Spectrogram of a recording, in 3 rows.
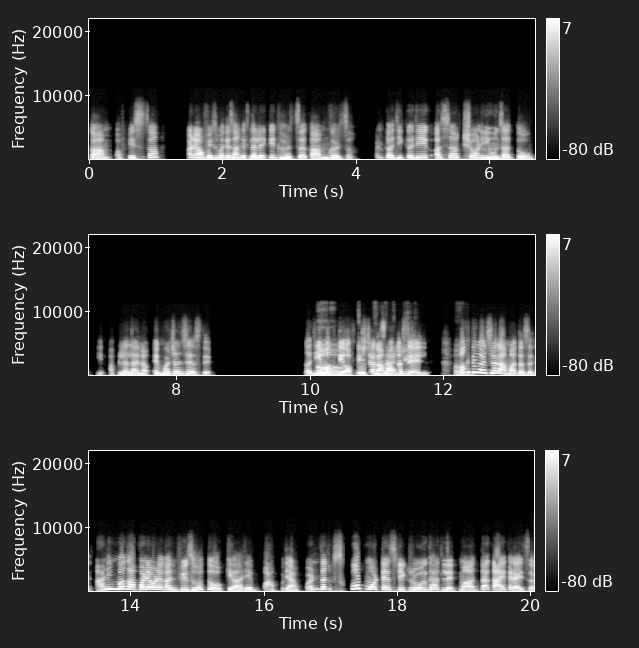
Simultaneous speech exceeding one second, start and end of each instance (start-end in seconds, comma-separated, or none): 10.1-11.5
